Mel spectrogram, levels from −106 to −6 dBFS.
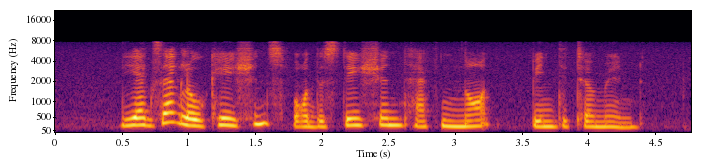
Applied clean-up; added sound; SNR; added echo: none; none; none; none.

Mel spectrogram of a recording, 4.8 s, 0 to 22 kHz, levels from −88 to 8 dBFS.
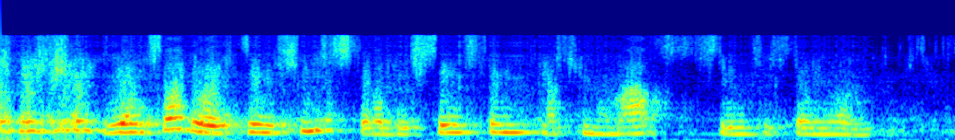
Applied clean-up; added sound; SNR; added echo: neural separator model SepFormer DNS4.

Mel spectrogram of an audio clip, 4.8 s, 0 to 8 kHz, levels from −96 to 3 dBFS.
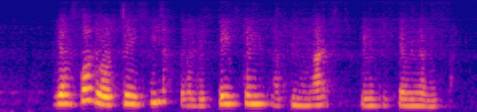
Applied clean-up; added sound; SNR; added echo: neural mask model DeepFilterNet 3.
